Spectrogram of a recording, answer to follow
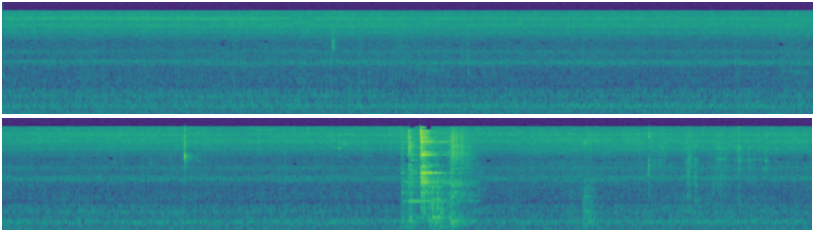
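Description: Metal spoon clattering briefly against a ceramic bowl about twelve seconds in, with a couple of light taps around it, over a quiet, steady room hum.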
